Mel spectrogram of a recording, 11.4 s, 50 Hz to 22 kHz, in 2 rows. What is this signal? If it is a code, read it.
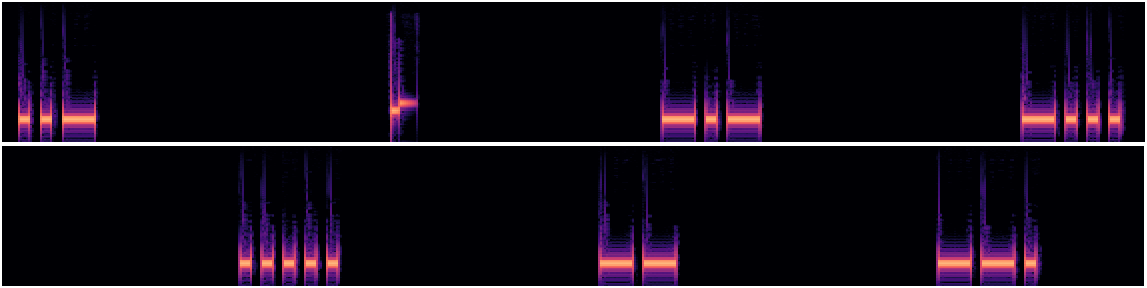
Morse code, heard as a keyed tone, about 22 wpm, spaced as for 6 wpm, 700 Hz. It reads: U KB5MG
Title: USA Call Signs - 6 Characters - 8x Character Spacing - 22wpm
